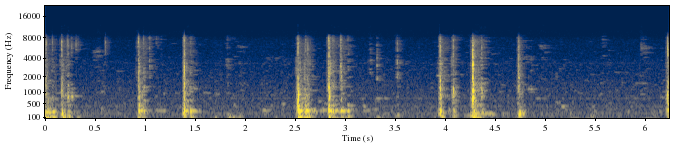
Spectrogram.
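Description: Computer keyboard typing: single keystrokes and short runs of two or three keys, irregular and separated by pauses.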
